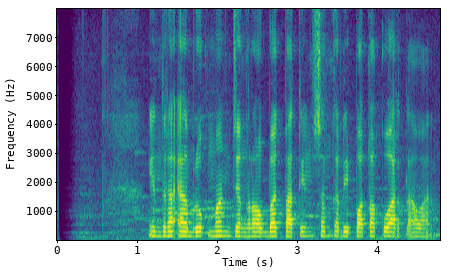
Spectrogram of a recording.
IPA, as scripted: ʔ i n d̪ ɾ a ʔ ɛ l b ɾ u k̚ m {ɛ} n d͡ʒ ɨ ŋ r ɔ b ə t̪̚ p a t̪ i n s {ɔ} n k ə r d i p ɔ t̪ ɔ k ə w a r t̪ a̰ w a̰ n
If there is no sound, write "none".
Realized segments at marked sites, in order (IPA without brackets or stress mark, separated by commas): a, ɔ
